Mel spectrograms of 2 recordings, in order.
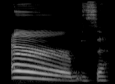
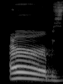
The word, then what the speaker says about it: herbs: the other word is herbs herbs the h is silent herbs has a rooster in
